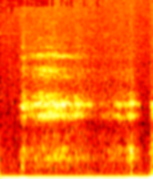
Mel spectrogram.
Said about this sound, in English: Uh-oh. It's late. I'm sorry. It's a big yawn.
